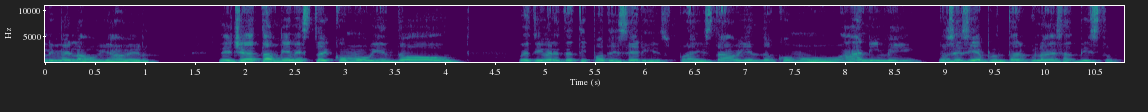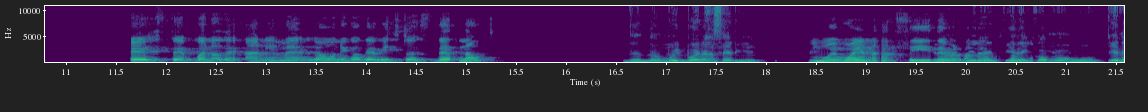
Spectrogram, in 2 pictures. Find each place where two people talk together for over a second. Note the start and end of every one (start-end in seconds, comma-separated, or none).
19.6-21.0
